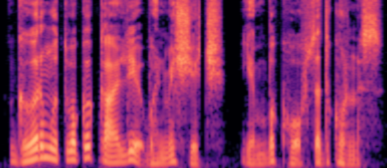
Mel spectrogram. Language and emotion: Kashmiri, fearful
